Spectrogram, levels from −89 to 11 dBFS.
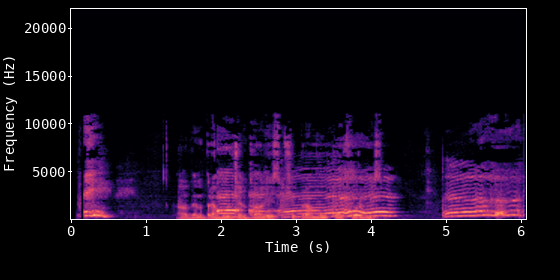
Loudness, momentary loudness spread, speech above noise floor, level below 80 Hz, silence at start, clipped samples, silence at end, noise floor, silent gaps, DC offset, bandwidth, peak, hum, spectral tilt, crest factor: -19 LUFS; 13 LU; 40 dB; -54 dBFS; 0.1 s; under 0.1%; 0 s; -58 dBFS; none; under 0.1%; 11.5 kHz; -4 dBFS; none; -5 dB/octave; 16 dB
